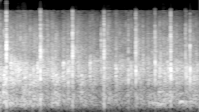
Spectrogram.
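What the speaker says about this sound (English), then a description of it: "please join me in giving a huge round of applause" An audience at a volunteer attorneys' event claps for the presenters: dense, continuous applause with scattered sharper claps across the whole stretch.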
